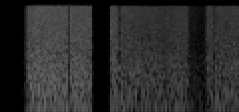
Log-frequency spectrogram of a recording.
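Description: Glitch-style TV-static sound effect: a loud burst of hiss lasting under a second, a sudden cut to silence, then a second, quieter burst of static.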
